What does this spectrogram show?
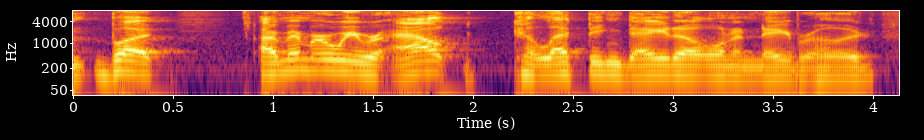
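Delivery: ordinary delivery, nothing marked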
